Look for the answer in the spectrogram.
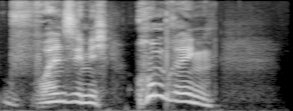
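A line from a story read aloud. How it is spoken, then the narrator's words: Gasping out. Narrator (German): brachte keuchend heraus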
